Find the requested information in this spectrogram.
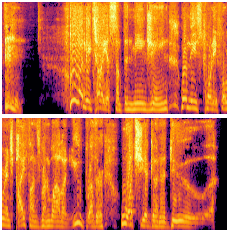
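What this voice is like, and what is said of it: Hulk Hogan wrestling promo impression. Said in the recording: “do an impersonation of them ... Hulk Hogan ... Very good. Very good. ... I felt like I was talking to Hogan there for a second.”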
